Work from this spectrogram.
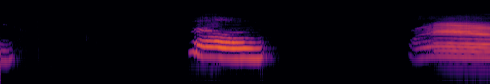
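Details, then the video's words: House cat meowing twice, long drawn-out level cries separated by a pause, the second louder and harsher. "Cat Sound Effects"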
